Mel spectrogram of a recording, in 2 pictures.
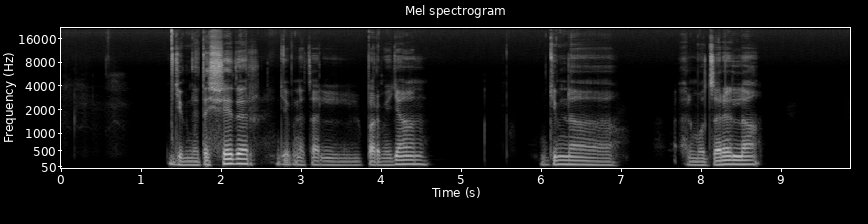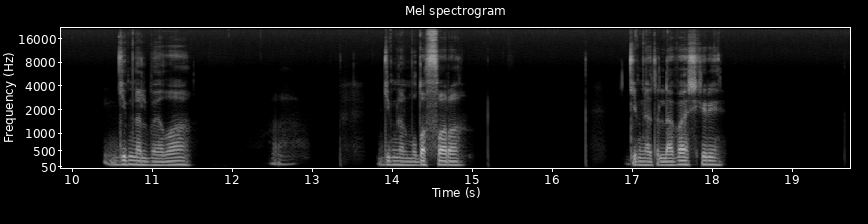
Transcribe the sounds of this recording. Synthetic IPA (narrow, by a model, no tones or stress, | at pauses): ɟibnat̪aʃːed̪ɑɾ | ɟḭbnat̪albɑɾˤmiɟaːn | ɟibna | lmot̪zaɾalːa | ɟibnalbɑjd̪ˤɑː | ɟibnalmʊd̪ˤɑfːɑɾˤɑ | ɟibnat̪alʔafaʃkiɾi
